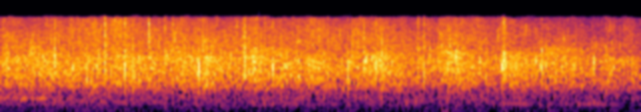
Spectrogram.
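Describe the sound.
An audience at a Christmas service applauds the worship team after the singing, with dense, steady clapping that stays even and loud throughout.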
